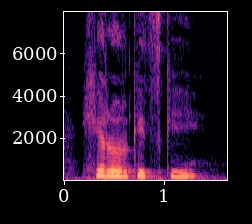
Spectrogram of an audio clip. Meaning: surgical
- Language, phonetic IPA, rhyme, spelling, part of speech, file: Czech, [ˈxɪrurɡɪt͡skiː], -ɪtskiː, chirurgický, adjective, Cs-chirurgický.ogg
